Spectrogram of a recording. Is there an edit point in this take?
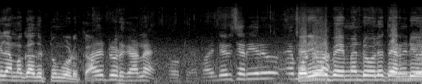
no; 0 cuts

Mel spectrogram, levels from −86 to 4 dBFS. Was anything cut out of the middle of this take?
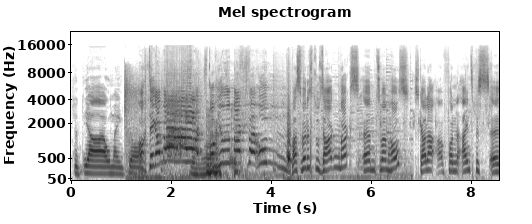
yes; 2 cuts; at 2.7 s, 4.3 s

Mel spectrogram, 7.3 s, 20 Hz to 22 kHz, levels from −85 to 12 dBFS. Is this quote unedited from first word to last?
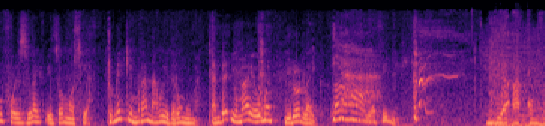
no; 3 cuts; at 1.3 s, 2.8 s, 6.3 s

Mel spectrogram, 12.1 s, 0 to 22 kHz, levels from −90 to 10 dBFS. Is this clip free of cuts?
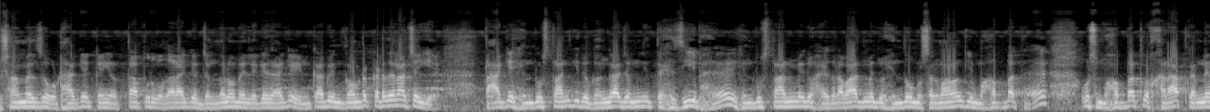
yes; 0 cuts

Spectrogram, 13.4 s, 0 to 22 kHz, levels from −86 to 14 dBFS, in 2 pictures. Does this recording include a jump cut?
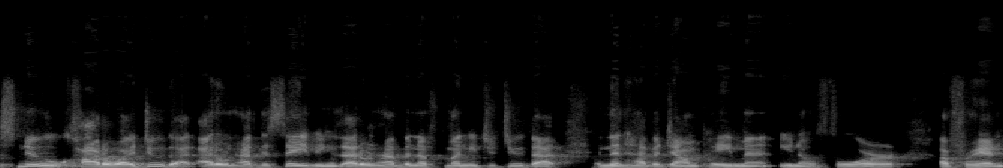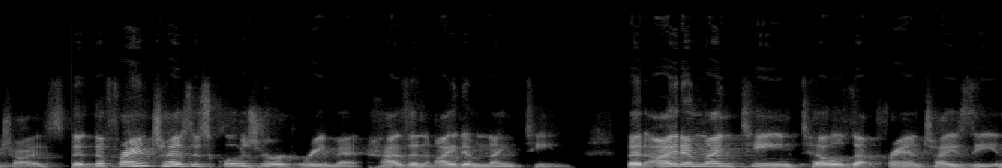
yes; 1 cut; at 7.1 s

